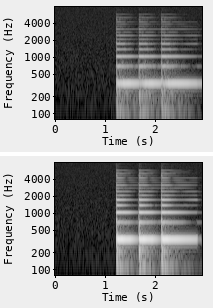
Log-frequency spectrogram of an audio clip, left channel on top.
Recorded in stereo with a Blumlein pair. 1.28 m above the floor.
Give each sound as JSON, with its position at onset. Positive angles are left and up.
{"t": 1.2, "sound": "a piano", "azimuth_deg": -30, "distance_m": 0.9}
